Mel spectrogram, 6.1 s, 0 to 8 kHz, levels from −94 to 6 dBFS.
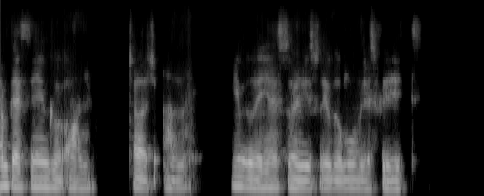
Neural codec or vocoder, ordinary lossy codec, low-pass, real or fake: codec, 16 kHz, 4 kbps, X-Codec, HuBERT features, trained on general audio; none; none; fake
